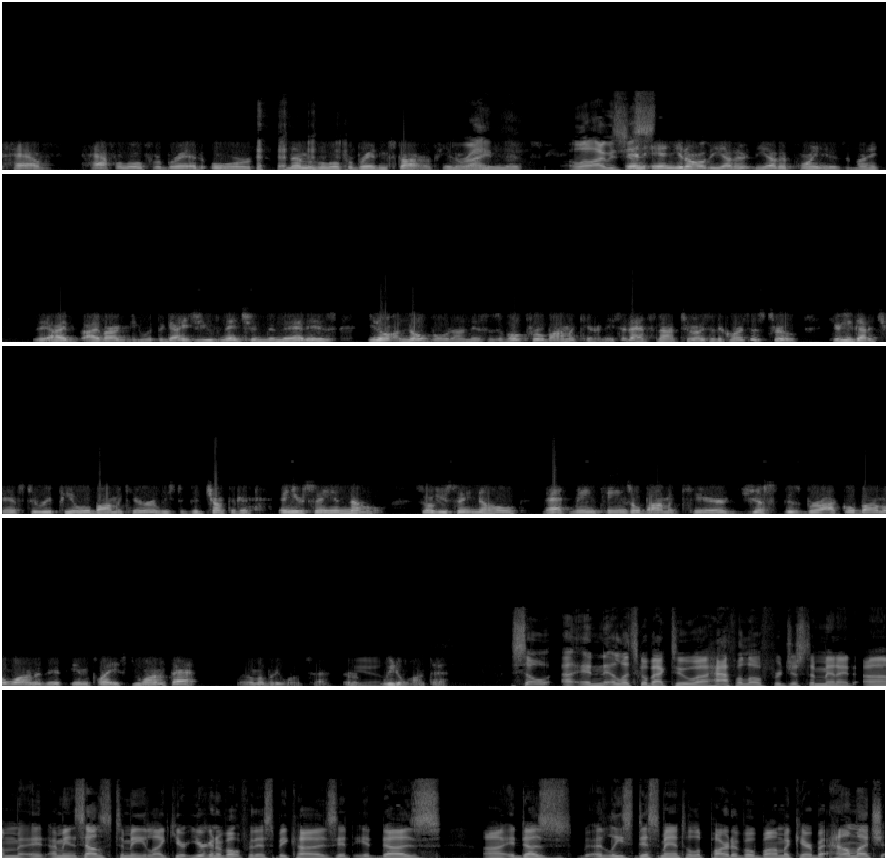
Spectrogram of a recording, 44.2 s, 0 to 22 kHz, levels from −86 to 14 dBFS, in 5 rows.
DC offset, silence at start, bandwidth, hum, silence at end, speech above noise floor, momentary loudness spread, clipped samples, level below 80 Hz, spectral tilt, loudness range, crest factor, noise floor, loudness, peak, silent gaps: under 0.1%; 0 s; 11 kHz; none; 0 s; 44 dB; 11 LU; under 0.1%; -76 dBFS; -5 dB/octave; 4 LU; 22 dB; -78 dBFS; -34 LUFS; -12 dBFS; none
